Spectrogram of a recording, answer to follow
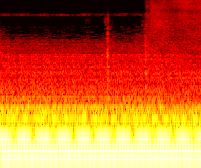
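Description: A steady, loud, low vehicle engine idle rumble with a pulsing beat about five times a second.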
